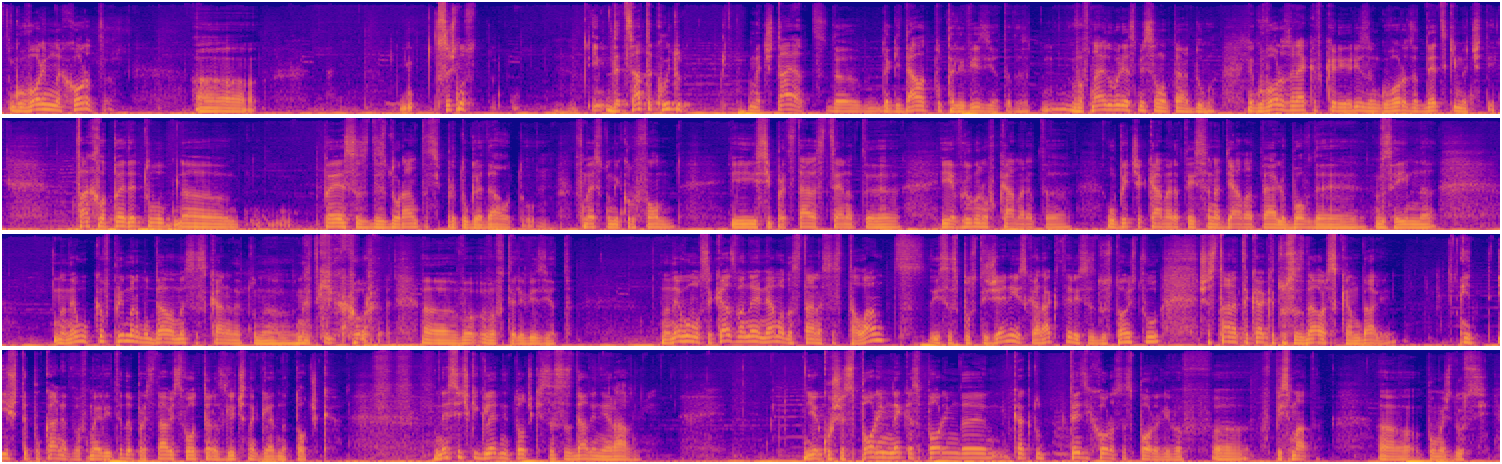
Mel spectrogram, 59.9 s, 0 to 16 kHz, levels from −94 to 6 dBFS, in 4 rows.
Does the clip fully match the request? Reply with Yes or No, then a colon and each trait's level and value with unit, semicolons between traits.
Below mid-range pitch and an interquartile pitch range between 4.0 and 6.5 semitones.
Yes: low, 110 Hz; average, 4.7 semitones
